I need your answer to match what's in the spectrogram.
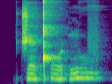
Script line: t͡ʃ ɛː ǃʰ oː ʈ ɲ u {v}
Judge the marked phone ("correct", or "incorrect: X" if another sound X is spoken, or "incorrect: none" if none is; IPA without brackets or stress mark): correct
